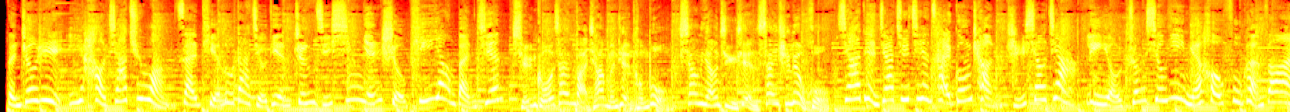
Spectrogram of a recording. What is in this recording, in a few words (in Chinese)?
电台包装 广告一号家居网男 女 活力轻快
